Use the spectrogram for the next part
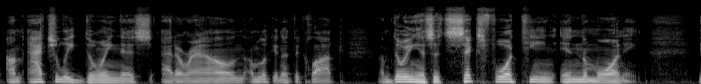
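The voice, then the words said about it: Tired-sounding voice. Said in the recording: “my voice sounds a little tired”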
